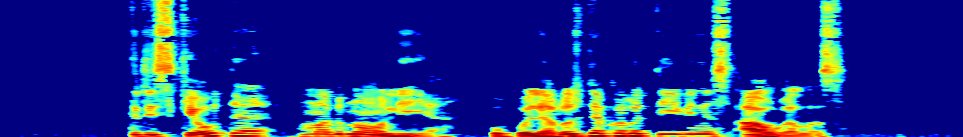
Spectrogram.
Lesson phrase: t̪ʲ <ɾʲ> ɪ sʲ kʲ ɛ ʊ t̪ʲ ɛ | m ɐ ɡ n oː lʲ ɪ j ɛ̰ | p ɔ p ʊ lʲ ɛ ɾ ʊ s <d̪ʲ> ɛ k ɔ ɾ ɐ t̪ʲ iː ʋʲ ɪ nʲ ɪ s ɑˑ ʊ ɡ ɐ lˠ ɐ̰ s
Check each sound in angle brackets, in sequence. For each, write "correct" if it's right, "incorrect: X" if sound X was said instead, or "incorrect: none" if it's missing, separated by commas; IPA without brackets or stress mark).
correct, correct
